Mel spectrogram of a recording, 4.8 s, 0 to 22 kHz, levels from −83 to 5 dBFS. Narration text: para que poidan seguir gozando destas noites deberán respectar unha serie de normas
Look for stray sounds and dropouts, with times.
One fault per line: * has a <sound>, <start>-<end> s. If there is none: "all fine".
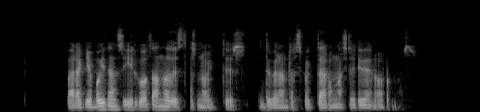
* has a dropout, 1.9-1.9 s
